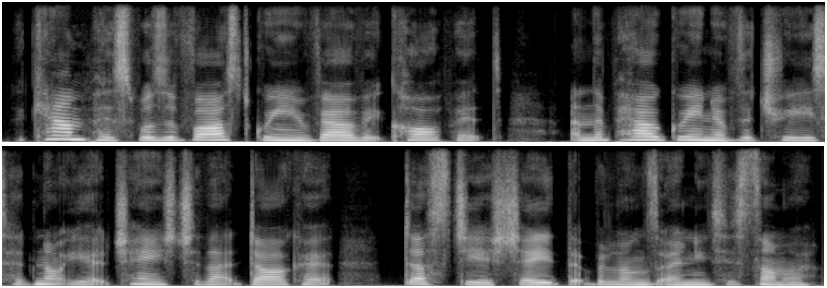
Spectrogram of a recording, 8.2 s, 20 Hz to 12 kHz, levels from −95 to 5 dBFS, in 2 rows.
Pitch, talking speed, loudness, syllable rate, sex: 220 Hz, 210 wpm, -20 LUFS, 5.3 syllables/s, female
